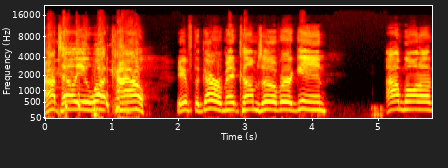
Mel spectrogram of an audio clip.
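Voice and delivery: very high-pitched, dead flat, deadpan drone. Joking with others on a couch: Dale Gribble voice. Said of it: "talking like Dale Gribble".

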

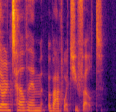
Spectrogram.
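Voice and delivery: hushed, secretive stage whisper. A game master voices a woman speaking in a player's mind, half-whispering. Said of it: "she also whispers to you".

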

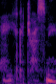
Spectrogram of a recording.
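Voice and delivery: hushed, breathy, very soft whisper. Voicing god's invitation to trust him: whispering. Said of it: "It's like he's whispering".

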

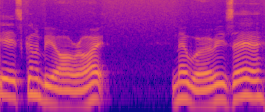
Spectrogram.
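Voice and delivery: put-on English accent. Retelling consoling himself while talking to himself, British accent. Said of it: "like British accent".

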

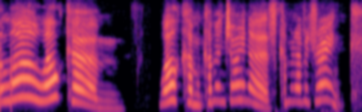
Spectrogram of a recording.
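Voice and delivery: very loud, high-pitched shout, as if calling across a distance. Voicing a man at a campfire who calls over travelers: shouting a welcome. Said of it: "they kind of shout over to you and wave".

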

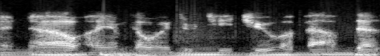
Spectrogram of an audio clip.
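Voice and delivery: put-on monotone teaching voice. Recall the scene in front of the class in Ferris Bueller, in a highly monotone Ben Stein voice. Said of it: "in this highly monotone attitude goes".

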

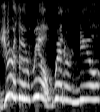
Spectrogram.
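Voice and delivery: shrill, loud, very high, drawn-out yell. Retelling a crowd cheering after a first-place win, imitating a high-pitched loud voice. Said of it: "high-pitched loud voice".

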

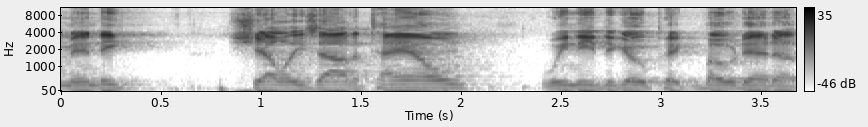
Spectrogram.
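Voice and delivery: normal talking voice

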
